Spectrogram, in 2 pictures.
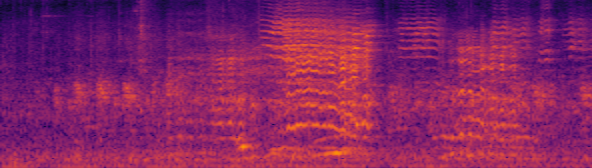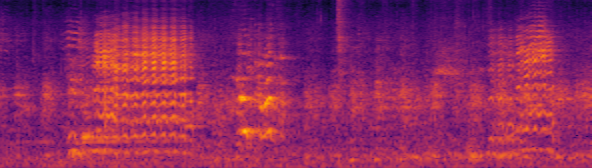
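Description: A herd of goats bleating: several calls with a wavering pitch, the loudest about three seconds in and again around seven seconds in, with shorter bleats in between.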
